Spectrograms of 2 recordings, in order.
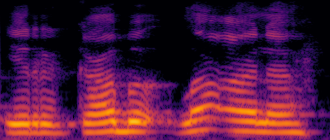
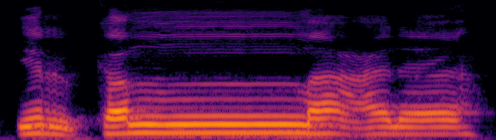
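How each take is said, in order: First: A b sound is pronounced before the m. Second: The b merges into a doubled m sound. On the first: The speaker calls it wrong. "Baknya tidak dibaca" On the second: The speaker calls it right. "Tapi langsung ke mim"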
